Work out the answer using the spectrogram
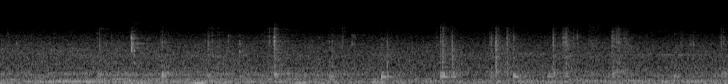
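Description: Close-miked mouth sounds of chewing meat off braised chicken neck bones: irregular wet clicks and smacks, roughly one a second.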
